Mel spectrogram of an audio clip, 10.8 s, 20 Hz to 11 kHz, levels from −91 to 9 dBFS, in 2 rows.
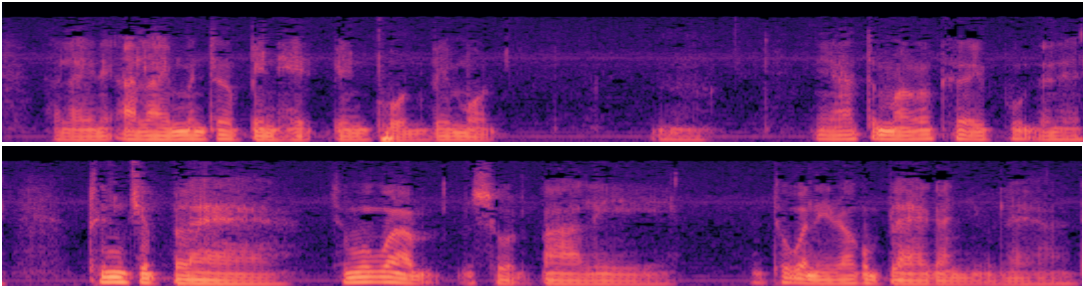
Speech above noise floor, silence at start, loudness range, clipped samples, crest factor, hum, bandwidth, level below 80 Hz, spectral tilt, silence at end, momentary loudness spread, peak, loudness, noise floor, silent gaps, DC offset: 28 dB; 0 s; 6 LU; under 0.1%; 18 dB; none; 8 kHz; -32 dBFS; -7.5 dB/octave; 0.05 s; 17 LU; -2 dBFS; -19 LUFS; -47 dBFS; none; under 0.1%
